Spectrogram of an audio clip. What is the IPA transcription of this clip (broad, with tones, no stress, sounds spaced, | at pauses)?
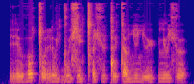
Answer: r ɨ˨ u̯ ɦ o˦ ǀ o˨ r u˦˨ j ɡ u˦ y̯ ɕ e˦ j ǀʰ ɐ˦ ç ʉ˦ ǃ ɨ˨˦ t ɐ˦ u̯ ʎ ɨ˦ ʎ ɨ˨˦ y̯ | lʲ u˦ i̯ ç ɵ˨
